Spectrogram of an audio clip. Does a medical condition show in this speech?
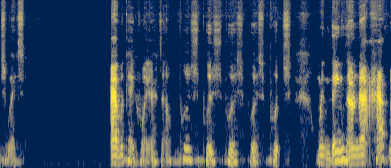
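Yes: cerebral palsy; spastic triplegia, right side, severe lower-limb spasticity, mainly wheelchair.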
